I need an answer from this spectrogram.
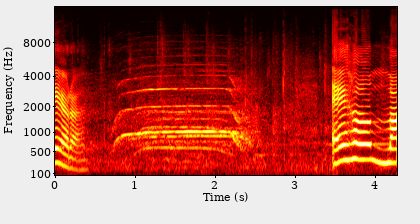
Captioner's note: audience applauding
